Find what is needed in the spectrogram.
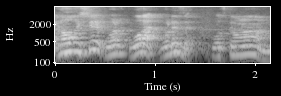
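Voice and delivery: frantic squirrel wanting news; mock alarmed squirrel; voicing the squirrel. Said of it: "And he was like".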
